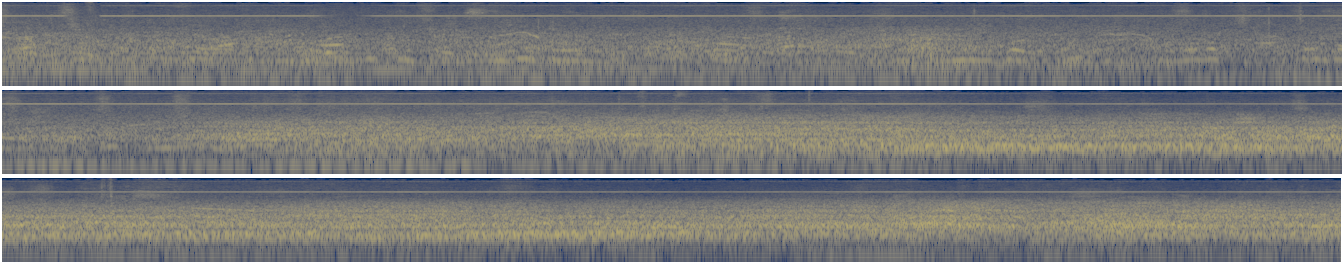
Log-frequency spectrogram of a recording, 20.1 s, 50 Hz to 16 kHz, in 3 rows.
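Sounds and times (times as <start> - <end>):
propeller plane flying past: 0.0 - 20.0.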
